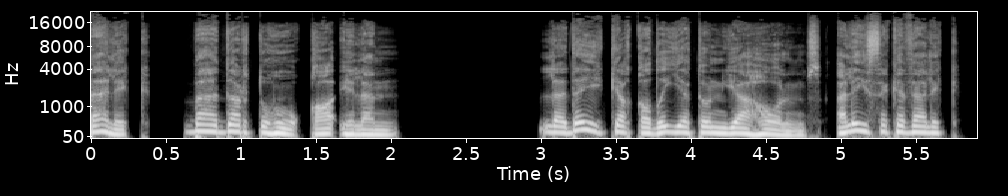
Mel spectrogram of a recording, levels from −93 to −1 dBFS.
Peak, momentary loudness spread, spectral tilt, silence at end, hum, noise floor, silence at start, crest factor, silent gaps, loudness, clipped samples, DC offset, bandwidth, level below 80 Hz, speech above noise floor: -4 dBFS; 6 LU; -6.5 dB/octave; 0.15 s; none; under -90 dBFS; 0 s; 12 dB; 0.39-0.61 s, 2.09-2.97 s; -16 LUFS; under 0.1%; under 0.1%; 19 kHz; -36 dBFS; over 75 dB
